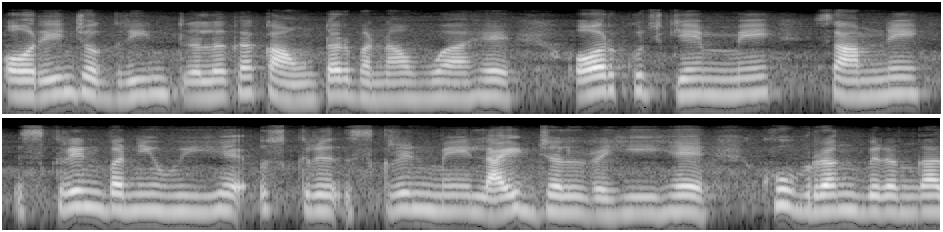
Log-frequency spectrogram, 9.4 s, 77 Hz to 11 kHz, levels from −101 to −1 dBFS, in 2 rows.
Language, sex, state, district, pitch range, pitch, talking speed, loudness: Hindi, female, Chandigarh, Chandigarh, 170-195 Hz, 180 Hz, 180 wpm, -21 LUFS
